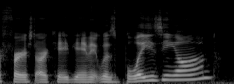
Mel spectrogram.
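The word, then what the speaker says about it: BlaZeon: It was Blazion, is how I'm going to pronounce it. It's BLA with a capital Z, Eon. Blazion.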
